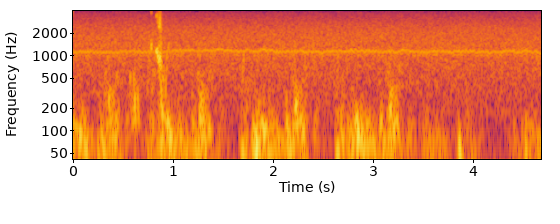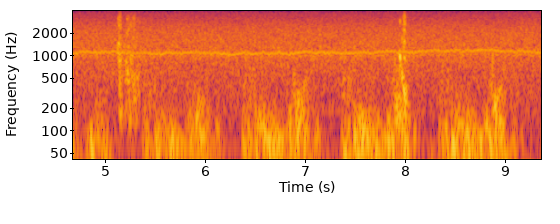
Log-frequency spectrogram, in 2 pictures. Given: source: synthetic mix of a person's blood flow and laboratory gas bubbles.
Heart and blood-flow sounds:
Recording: Doppler ultrasound of blood flow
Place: precordium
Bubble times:
0.54-0.69 s: bubbles
0.75-0.96 s: bubbles
5.11-5.38 s: bubbles
7.91-8.07 s: bubbles
From the record:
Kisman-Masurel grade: 123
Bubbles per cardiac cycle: 1 to 2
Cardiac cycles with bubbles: 10 to 50%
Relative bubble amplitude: loud (0.450 to 0.775)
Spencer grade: 2 (many but less than half of the cardiac periods contain bubble signals, singularly or in groups)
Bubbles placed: anywhere in the cardiac cycle

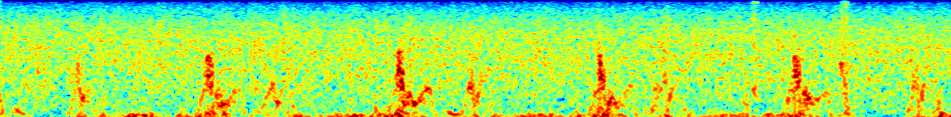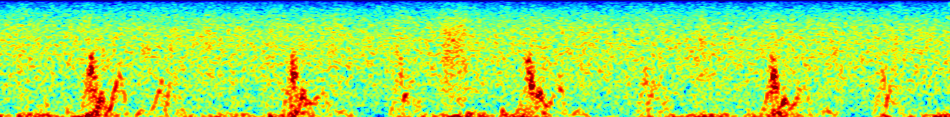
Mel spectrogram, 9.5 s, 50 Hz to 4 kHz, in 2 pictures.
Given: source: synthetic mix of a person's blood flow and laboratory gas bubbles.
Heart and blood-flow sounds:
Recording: Doppler ultrasound of blood flow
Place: precordium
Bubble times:
3.24-3.31 s: bubbles
3.71-3.83 s: bubbles
4.19-4.29 s: bubbles
4.94-5.02 s: bubbles
From the record:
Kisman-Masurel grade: 122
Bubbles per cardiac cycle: 1 to 2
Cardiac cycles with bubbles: 10 to 50%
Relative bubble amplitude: moderate (0.250 to 0.450)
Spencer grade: 2 (many but less than half of the cardiac periods contain bubble signals, singularly or in groups)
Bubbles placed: only in the low amplitude regions of the cardiac cycle

